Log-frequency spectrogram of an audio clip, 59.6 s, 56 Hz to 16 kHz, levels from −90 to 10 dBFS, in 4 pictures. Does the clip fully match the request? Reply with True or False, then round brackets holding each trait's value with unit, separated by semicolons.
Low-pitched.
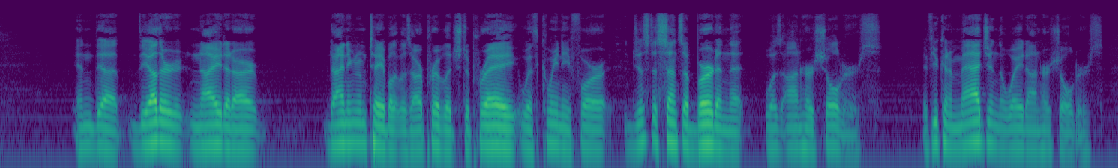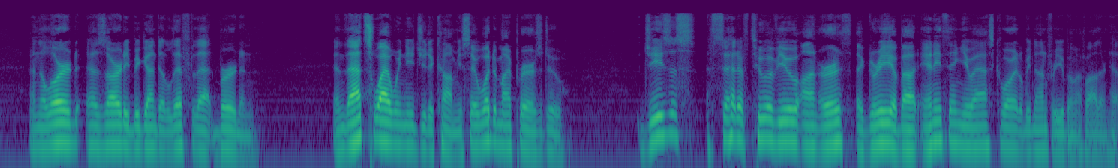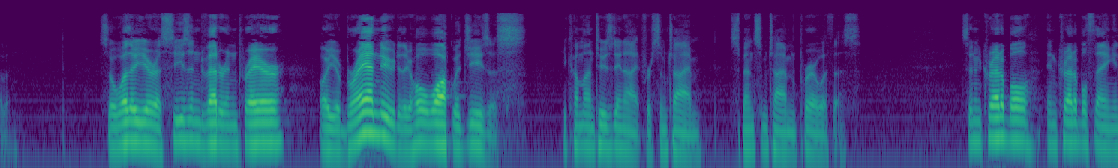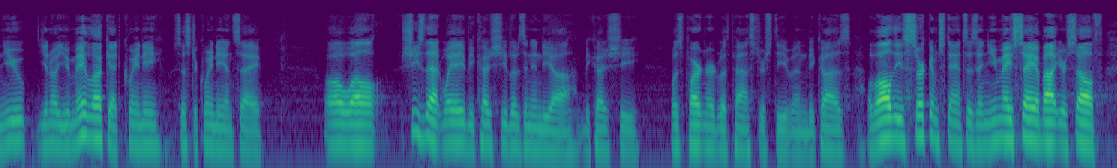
True (110 Hz)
